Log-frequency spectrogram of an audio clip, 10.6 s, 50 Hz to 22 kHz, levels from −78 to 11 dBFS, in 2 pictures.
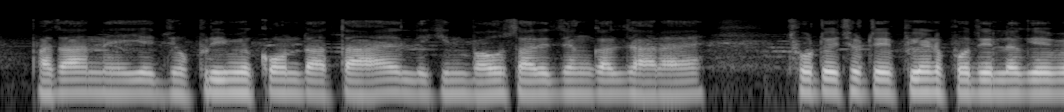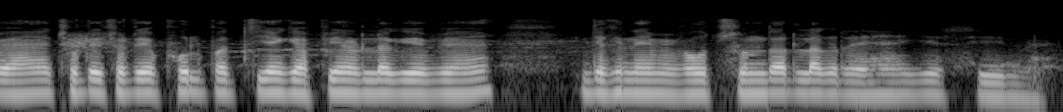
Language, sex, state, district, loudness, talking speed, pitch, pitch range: Maithili, male, Bihar, Purnia, -17 LUFS, 210 wpm, 140 Hz, 135-145 Hz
